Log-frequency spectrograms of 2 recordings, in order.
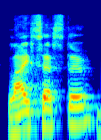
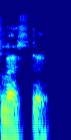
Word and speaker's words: Leicester: Look, it looks like Leicester, Leicester, but it's pronounced Leicester.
